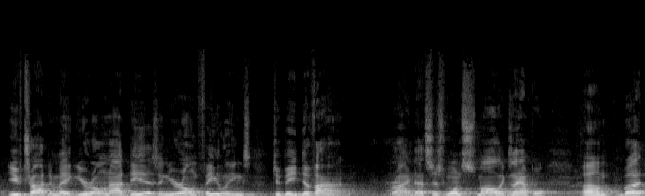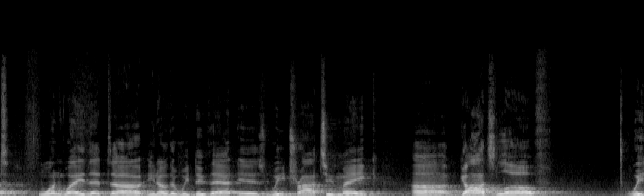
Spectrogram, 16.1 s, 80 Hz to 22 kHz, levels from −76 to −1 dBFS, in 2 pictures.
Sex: male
